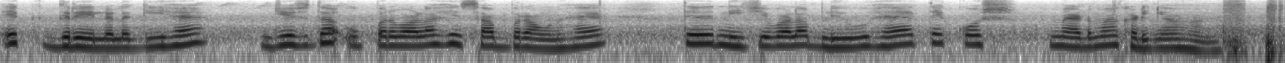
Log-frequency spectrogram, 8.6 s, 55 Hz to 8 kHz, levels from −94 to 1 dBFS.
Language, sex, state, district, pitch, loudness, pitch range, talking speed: Punjabi, male, Punjab, Kapurthala, 220 Hz, -17 LUFS, 195-240 Hz, 140 wpm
